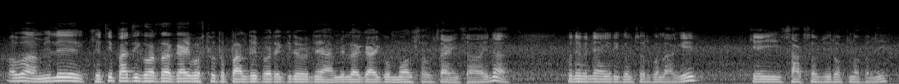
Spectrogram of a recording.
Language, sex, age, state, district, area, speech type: Nepali, male, 45-60, West Bengal, Darjeeling, rural, spontaneous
